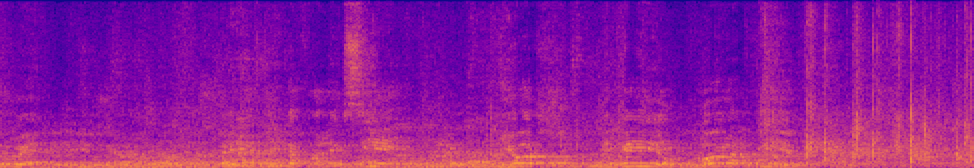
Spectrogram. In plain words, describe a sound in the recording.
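A middle-aged man announces loudly through a loudspeaker.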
